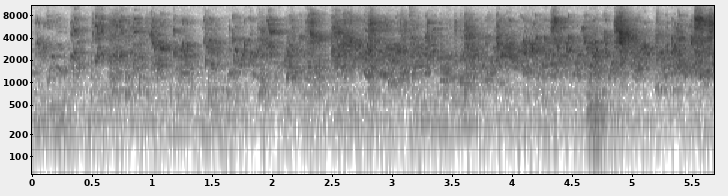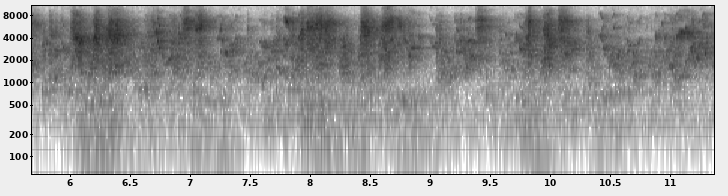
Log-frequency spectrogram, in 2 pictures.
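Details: Male budgerigar expressing affection with a long unbroken warble: fast rasping chatter mixed with squeaky and whistled notes, growing louder and busier in the second half.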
